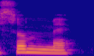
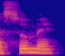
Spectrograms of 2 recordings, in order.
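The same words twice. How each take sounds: First: Sommet with the m held long; exaggerated double m. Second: Said in the usual way. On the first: Shown as a demonstration. Teacher exaggerating to show doubling. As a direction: overdo the mm in sommet. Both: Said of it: "j'abuse un petit peu sur la prononciation".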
